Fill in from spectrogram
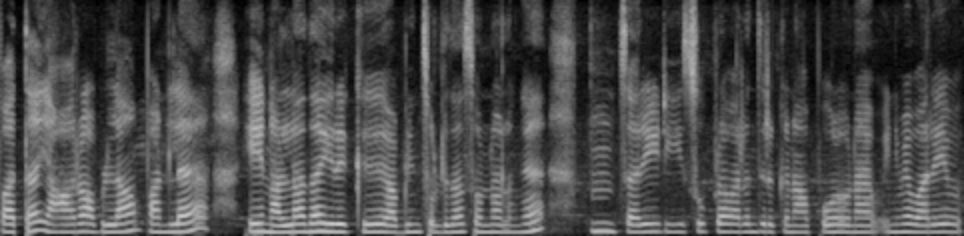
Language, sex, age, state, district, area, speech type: Tamil, female, 18-30, Tamil Nadu, Tiruvannamalai, urban, spontaneous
